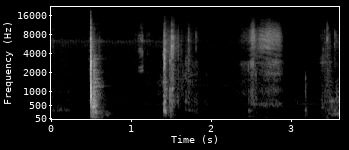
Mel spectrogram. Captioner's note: wood thuds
